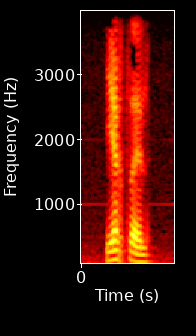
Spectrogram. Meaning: to refute
- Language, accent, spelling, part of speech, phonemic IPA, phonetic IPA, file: Armenian, Eastern Armenian, եղծել, verb, /jeχˈt͡sel/, [jeχt͡sél], Hy-եղծել.ogg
